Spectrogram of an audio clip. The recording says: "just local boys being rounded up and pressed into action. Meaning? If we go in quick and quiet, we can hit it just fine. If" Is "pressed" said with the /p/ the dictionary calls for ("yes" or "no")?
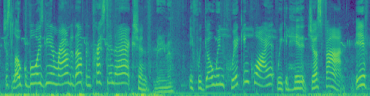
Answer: yes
